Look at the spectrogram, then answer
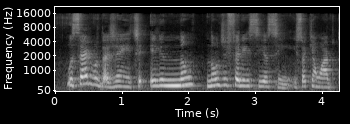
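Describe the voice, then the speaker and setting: A high-pitched woman's voice at a moderate pace, with ordinary pitch variation, audible room echo and noticeable background noise. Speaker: doctor giving a live class. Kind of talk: live-stream lecture. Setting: live video stream.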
